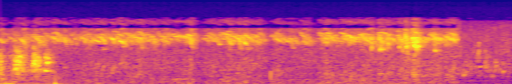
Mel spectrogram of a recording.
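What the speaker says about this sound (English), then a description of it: "This is a chicken." Chickens clucking on a farm, a continuous chatter of clucks and chirps from several birds, fairly faint and at middle distance, with no talk.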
